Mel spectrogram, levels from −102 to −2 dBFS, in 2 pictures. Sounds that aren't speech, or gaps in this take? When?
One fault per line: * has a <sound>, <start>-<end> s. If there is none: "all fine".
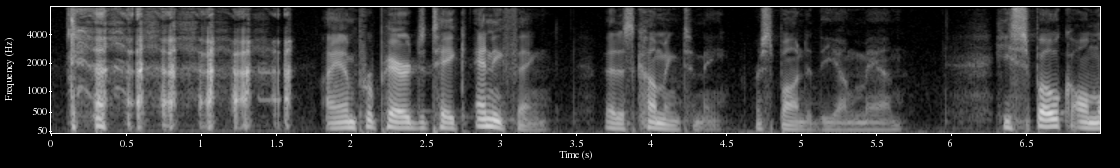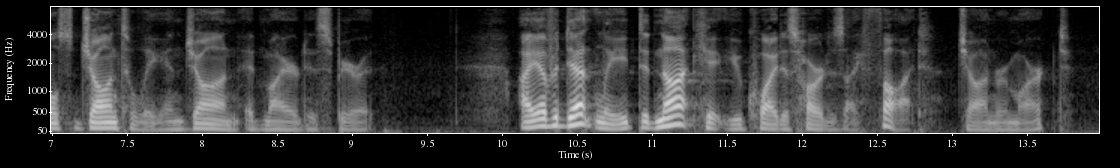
* has a laugh, 0.1-1.6 s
